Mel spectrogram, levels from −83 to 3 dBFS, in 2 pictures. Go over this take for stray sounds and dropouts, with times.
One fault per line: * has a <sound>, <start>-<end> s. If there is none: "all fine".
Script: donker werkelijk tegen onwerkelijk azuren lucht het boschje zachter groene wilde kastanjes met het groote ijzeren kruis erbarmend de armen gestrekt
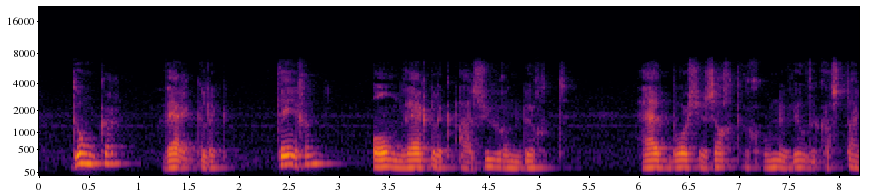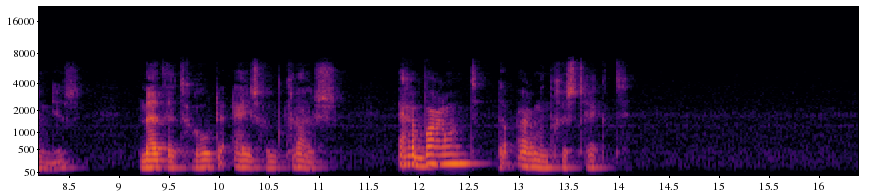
all fine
